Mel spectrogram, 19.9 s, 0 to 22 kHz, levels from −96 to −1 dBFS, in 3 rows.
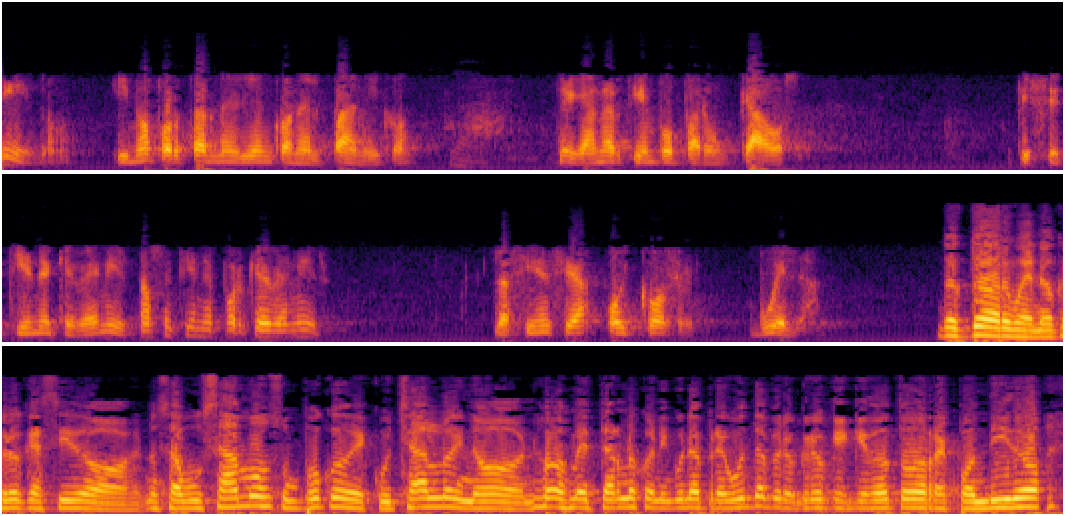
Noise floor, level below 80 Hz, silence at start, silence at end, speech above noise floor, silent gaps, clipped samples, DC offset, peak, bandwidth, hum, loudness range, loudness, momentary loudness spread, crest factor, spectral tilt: -64 dBFS; -48 dBFS; 0 s; 0 s; 47 dB; none; under 0.1%; under 0.1%; -2 dBFS; 11 kHz; 50 Hz at -60 dBFS; 13 LU; -17 LUFS; 16 LU; 16 dB; -7.5 dB/octave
